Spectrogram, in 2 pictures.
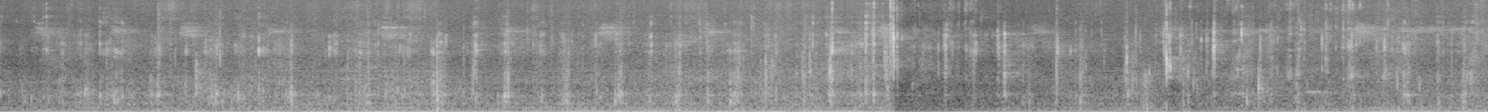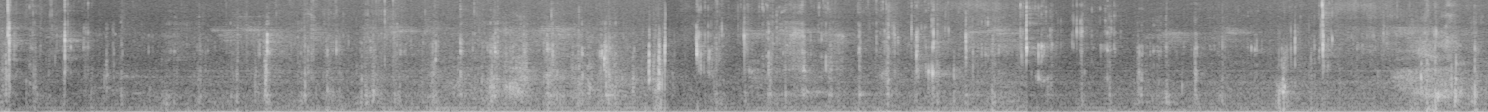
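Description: Close-miked eating sounds: biting and chewing a mouthful of jengkol, rice and raw butterfly pea flowers, with many small wet clicks and crunches, briefly easing off about nine seconds in. A steady low hum runs underneath.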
